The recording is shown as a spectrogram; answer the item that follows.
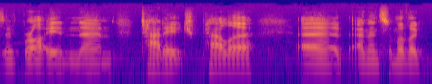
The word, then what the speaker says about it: Pellè: be gratiano Pella and I've heard that's how they pronounce his name Pella instead of Pelle which everybody has been saying pretty much in in the FIFA Community but I'm pretty sure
